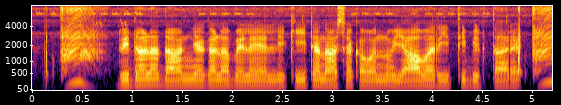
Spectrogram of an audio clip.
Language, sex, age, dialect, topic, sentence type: Kannada, male, 18-24, Coastal/Dakshin, agriculture, question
